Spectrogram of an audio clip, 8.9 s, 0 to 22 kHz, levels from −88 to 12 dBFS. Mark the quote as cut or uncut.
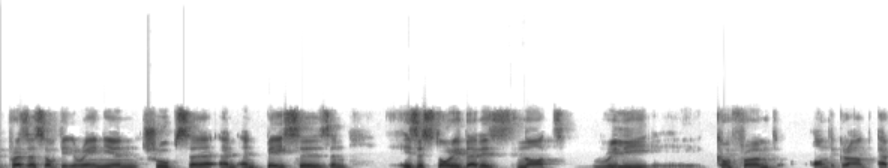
cut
